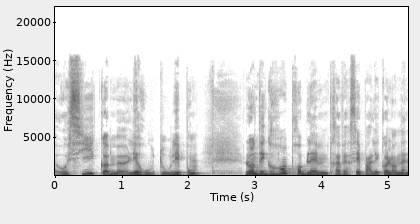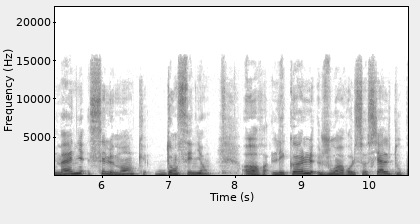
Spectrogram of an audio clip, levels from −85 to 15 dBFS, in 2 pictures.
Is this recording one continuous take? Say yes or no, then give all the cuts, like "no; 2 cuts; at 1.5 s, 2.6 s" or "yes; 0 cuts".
yes; 0 cuts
